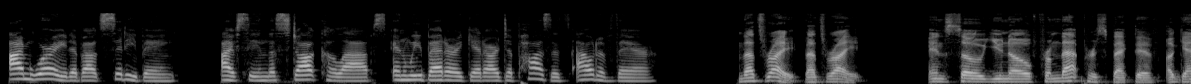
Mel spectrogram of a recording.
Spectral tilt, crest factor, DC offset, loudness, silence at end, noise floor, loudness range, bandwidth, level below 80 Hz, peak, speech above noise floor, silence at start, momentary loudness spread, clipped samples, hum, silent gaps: -4.5 dB/octave; 20 dB; under 0.1%; -26 LUFS; 0 s; under -90 dBFS; 3 LU; 11.5 kHz; -62 dBFS; -6 dBFS; over 65 dB; 0.1 s; 8 LU; under 0.1%; none; 1.79-2.19 s, 6.57-7.35 s, 8.68-9.07 s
